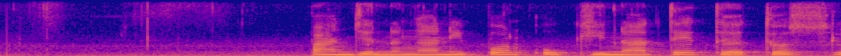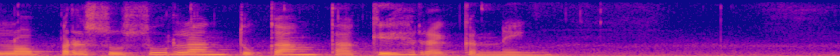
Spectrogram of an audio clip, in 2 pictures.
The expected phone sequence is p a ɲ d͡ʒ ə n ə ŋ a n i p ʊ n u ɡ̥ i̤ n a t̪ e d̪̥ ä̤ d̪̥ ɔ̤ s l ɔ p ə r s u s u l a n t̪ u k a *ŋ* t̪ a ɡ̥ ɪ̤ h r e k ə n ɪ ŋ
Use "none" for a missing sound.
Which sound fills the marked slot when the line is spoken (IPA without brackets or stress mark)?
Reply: ŋ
